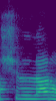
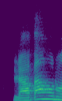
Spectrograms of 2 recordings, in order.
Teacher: 리을과 니은이 만나서 리을, 리을로 바뀐 케이스죠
